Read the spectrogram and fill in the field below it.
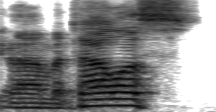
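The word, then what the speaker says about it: Matalas: So I want to say this to Terry, if I'm pronouncing it correctly, Metalis. No, you got it right for once.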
